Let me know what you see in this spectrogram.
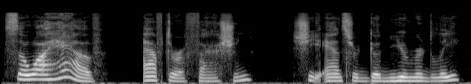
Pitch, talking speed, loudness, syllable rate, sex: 180 Hz, 115 wpm, -17 LUFS, 4.4 syllables/s, female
